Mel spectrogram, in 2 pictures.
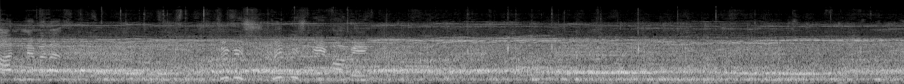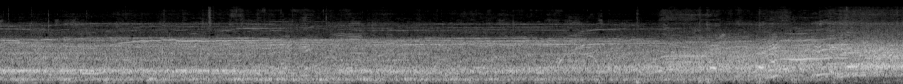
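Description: A large stadium crowd chants and sings in unison.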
